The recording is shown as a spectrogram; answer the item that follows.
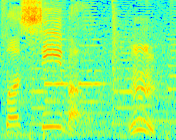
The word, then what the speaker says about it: placebo: today repeat after me placeo the stress is on the middle syllable very good your figing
